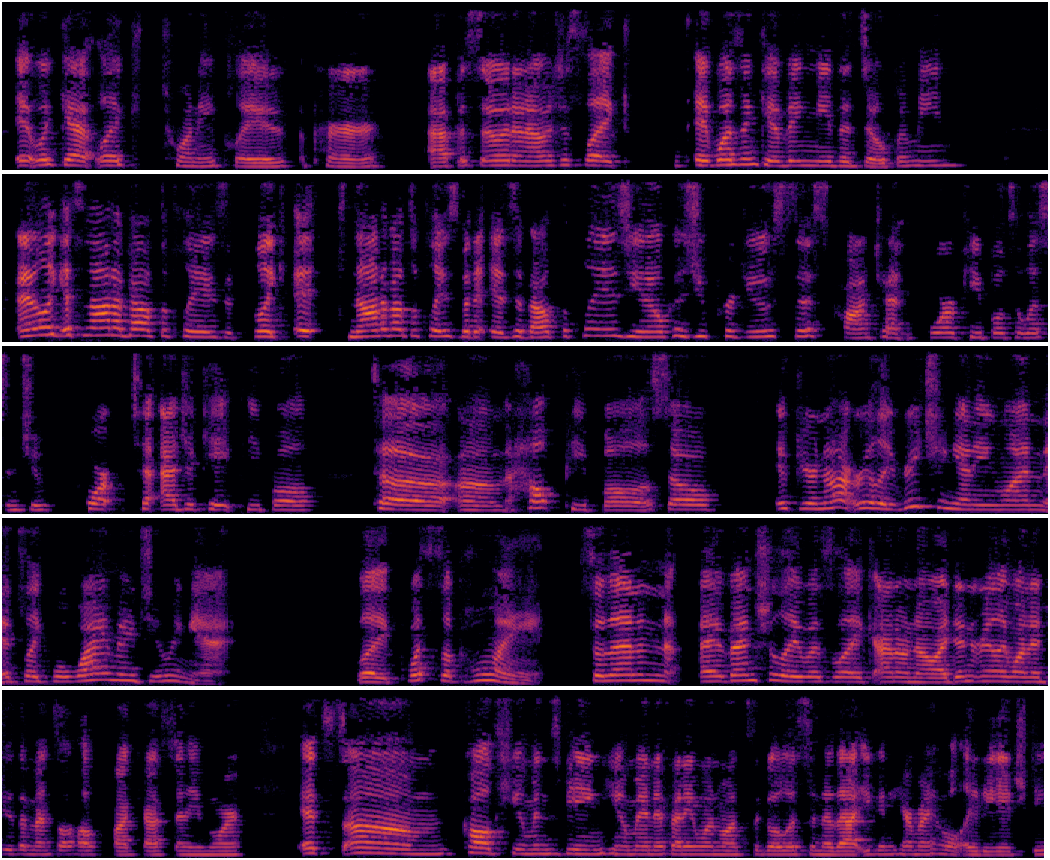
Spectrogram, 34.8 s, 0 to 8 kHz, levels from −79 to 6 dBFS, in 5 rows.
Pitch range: 200-265 Hz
